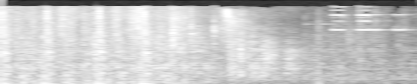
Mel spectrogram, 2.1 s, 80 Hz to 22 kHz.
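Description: Rapid gunfire from Call of Duty: Black Ops 4 multiplayer, loud close bursts of shots in quick succession for about a second before tapering into fainter echoing pops.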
